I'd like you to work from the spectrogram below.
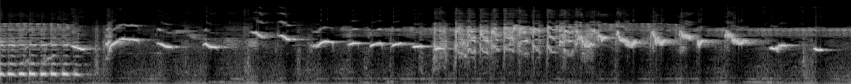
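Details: Greater green leafbird singing fervently to provoke rival birds: a low buzzy note, then clear down-slurred whistles in series, swelling into dense, rapid high chatter before ending on two slurred whistles.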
